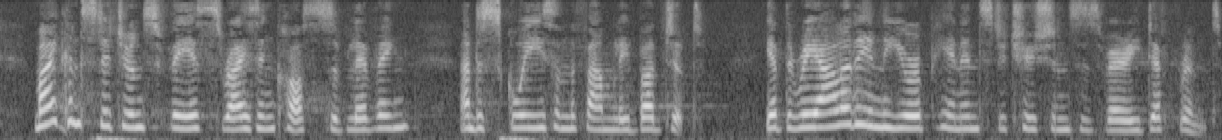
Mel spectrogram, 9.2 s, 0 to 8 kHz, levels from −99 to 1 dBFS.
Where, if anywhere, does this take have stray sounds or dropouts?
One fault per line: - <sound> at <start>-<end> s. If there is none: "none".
none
